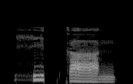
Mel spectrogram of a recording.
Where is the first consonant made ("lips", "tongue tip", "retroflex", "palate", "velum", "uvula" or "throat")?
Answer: throat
